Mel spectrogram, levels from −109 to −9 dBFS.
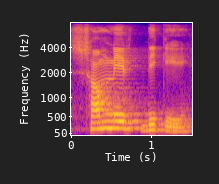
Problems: constant background noise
